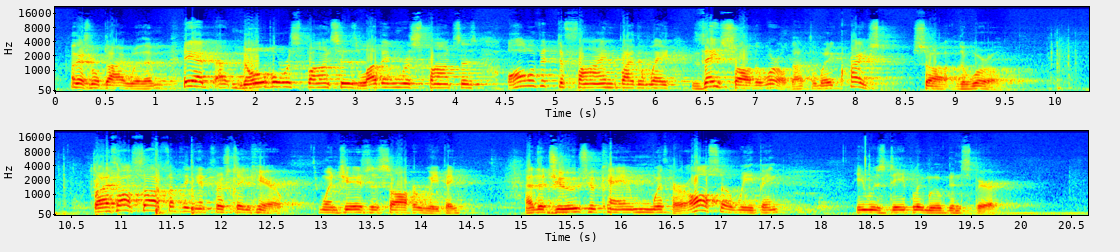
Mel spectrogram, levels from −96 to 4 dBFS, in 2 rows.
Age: 60-79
